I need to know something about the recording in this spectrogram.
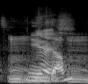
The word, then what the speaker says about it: Nindam: And the incumbent MP um Matthew Nindam, am I pronouncing that right? Nindam.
